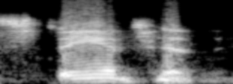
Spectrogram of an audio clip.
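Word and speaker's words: Staunton: They pronounce that Stanton in Virginia, but it's s a u n t o n.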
